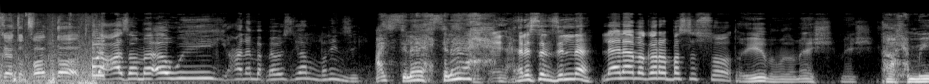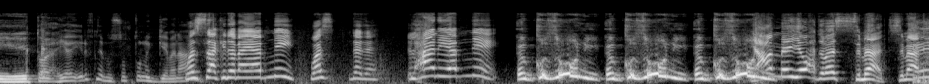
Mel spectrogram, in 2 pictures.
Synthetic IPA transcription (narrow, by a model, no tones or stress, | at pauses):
kæt̪et̪fɑd̪ˤːɑlʕɑzˤɑmɑʔæwiʕænææmæwezjælˤːɑːnenzelʕajzselæːħselæːħħenælesːænzelnælæʔlæbæɡɑrˤːɑb̚bæsːesˤːoːt̪ˤːɑjːebmæd̪mæːʃi̥mæːʃi̥haħamiːkt̪ˤɑjhejːæɾefnibesˤoːt̪ˤːuːleɡæːmænʕwæsːaʕked̪æbæʔæjæb̚niwæsd̪æd̪æ | ʔelħaːnijæb̚nit̪enqozuːnit̪enqozuːnit̪enqozuːjʕamːæhejːæwaħd̪æbæsːsemaʕet̪semaʕt̪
